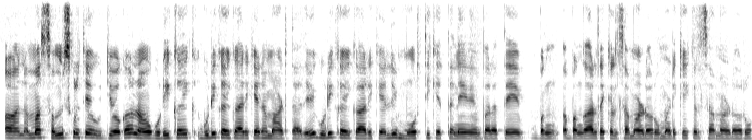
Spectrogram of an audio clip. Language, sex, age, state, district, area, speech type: Kannada, female, 18-30, Karnataka, Shimoga, rural, spontaneous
